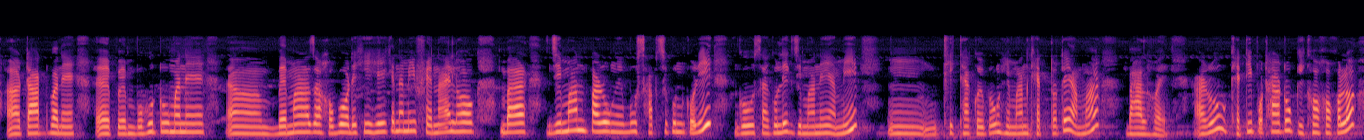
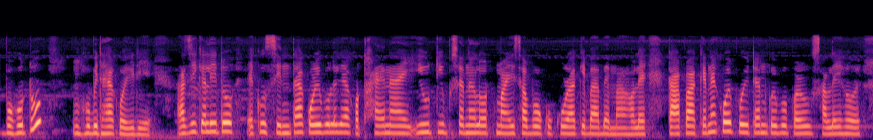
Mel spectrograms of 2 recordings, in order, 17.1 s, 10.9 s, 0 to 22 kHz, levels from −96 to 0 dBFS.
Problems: none marked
